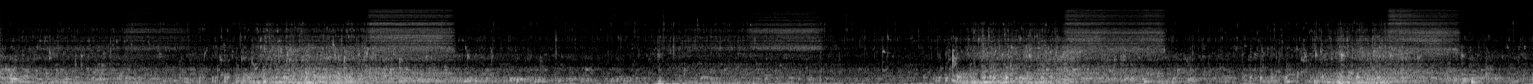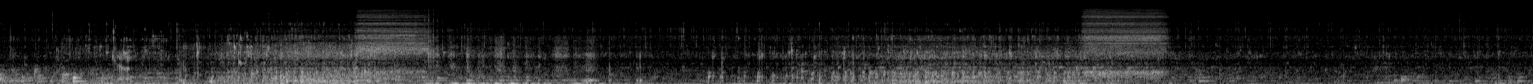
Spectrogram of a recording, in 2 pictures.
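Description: Scuba diver breathing through a regulator underwater: a hissing inhale every few seconds, each followed by a burst of exhaled bubbles. The breathing is quieter near the end.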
